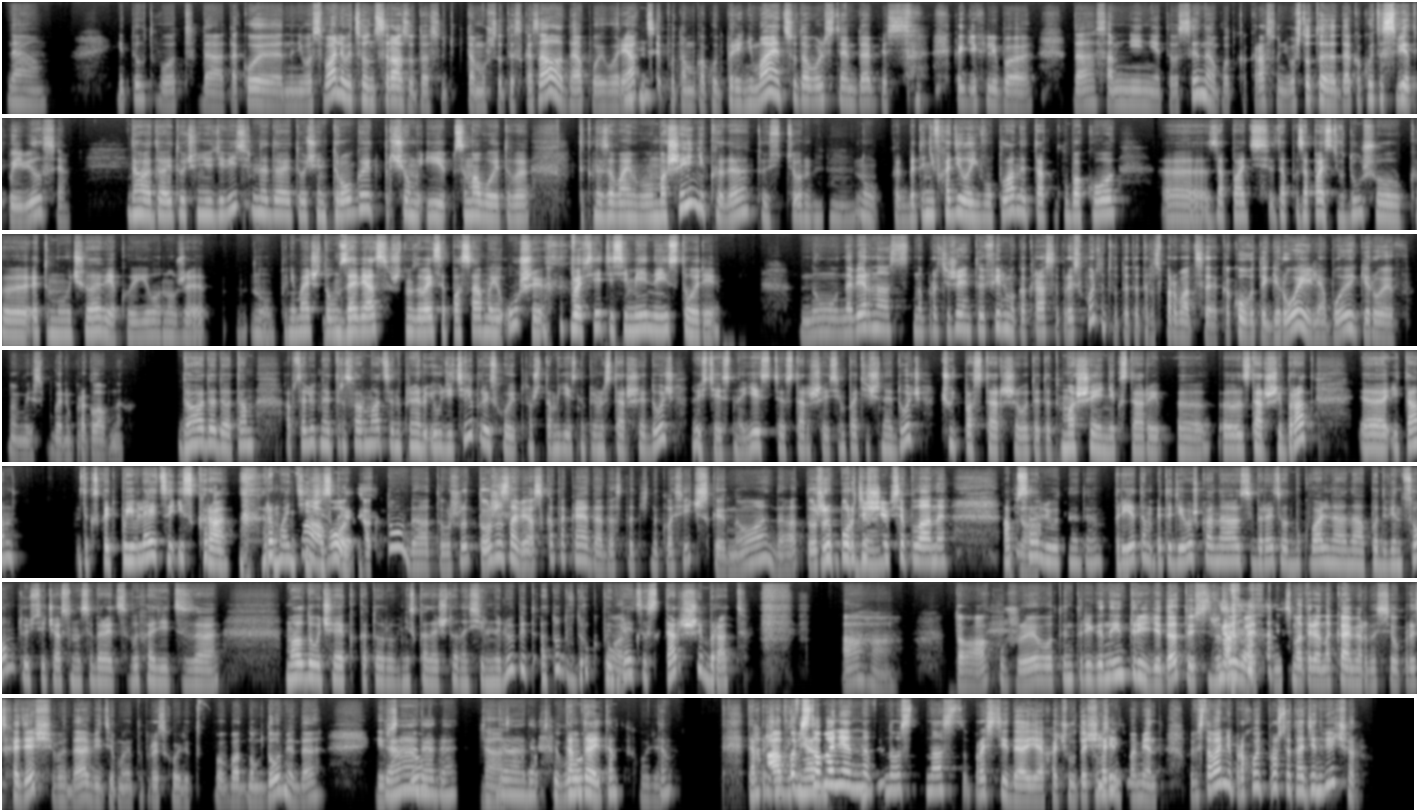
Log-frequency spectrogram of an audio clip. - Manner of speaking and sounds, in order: chuckle; other noise; chuckle; tapping; chuckle; chuckle; other background noise; laughing while speaking: "Да"
- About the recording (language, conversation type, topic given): Russian, podcast, Какой фильм у тебя любимый и почему он тебе так дорог?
